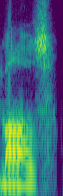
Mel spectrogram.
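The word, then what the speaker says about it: Magrs: Chimes of midnight was written by pronounced Mars.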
